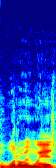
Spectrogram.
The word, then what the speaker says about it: Wuthering Waves: It's pronounced Wuthering Waves, by the way.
